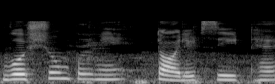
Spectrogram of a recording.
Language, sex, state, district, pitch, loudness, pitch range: Hindi, female, Punjab, Pathankot, 225 Hz, -18 LUFS, 205-240 Hz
